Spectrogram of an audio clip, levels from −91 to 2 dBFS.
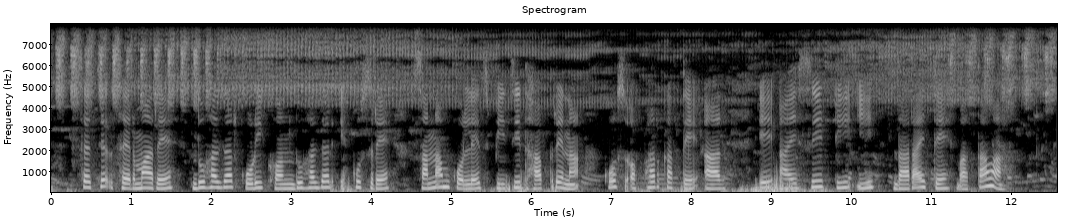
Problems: constant background noise, background conversations at intervals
